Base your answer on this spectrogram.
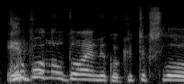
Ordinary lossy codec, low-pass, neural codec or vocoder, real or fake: Opus, 16 kbps; 14.4 kHz; autoencoder, 48 kHz, 128 numbers a frame, DAC-VAE, trained on Japanese speech; fake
